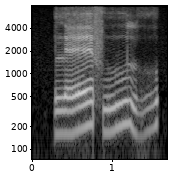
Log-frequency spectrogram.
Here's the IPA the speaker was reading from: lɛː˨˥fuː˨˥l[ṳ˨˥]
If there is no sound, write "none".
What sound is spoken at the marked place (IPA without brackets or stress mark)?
o̤˨˥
